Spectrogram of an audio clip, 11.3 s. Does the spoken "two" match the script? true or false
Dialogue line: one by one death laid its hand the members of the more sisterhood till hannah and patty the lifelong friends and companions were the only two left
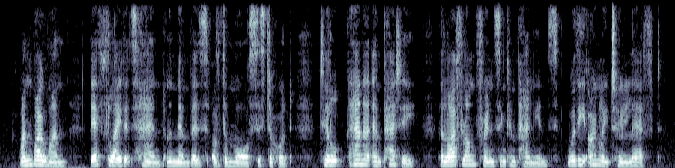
true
